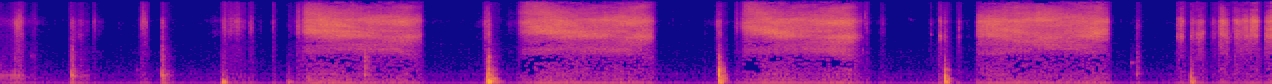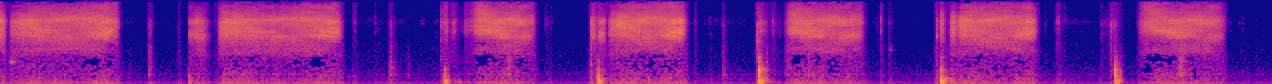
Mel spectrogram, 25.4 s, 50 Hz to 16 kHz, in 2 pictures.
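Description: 2000-grit wet/dry sandpaper rubbed along a convex knife blade in repeated strokes of about a second, a soft raspy swish alternating with short pauses, close up and with no talking.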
